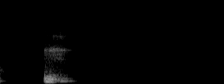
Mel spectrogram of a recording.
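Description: A person clears their throat once, a short voiced sound about half a second in.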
